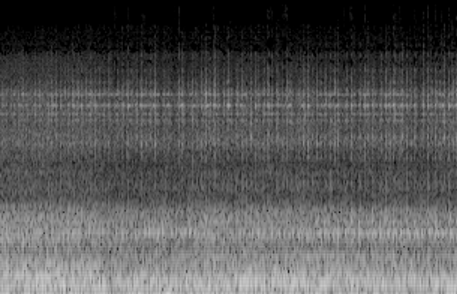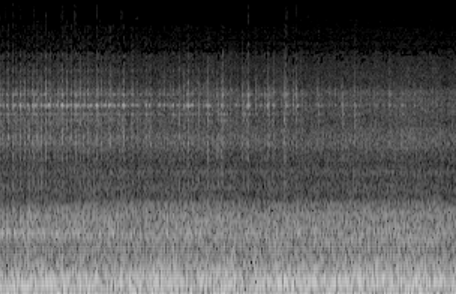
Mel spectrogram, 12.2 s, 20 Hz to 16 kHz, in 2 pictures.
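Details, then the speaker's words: 2001 Ford Ranger 4x4 driving at about walking speed: steady loud clicking rattle under the truck over road and engine rumble, also with vibration felt at 50–60 mph; caused by a worn front driveshaft CV joint. "I've had this annoying loud clicking rattling sound coming from the bottom of the truck my speeds are about walking speeds and you will tend to hear it very loud"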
